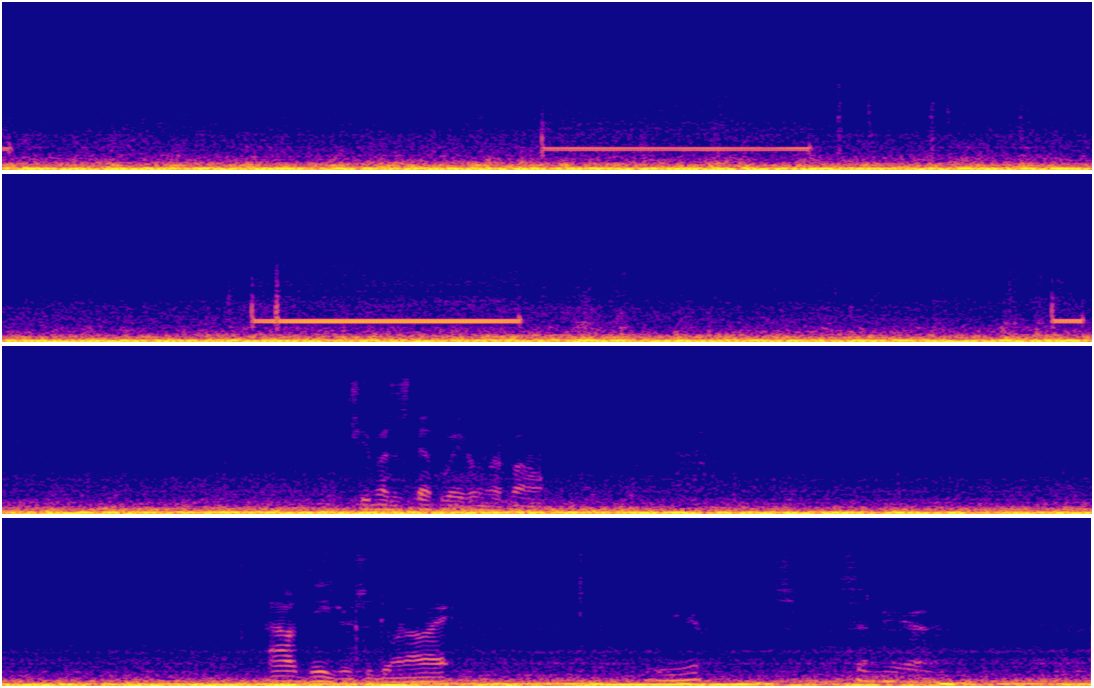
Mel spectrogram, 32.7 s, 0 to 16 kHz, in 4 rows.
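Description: Low road and engine rumble inside a moving car's cabin. Over it a telephone ringback tone rings three times, each ring about two seconds long with four-second gaps, while an outgoing call waits to be answered. A short beep follows about 16 seconds in.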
